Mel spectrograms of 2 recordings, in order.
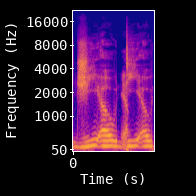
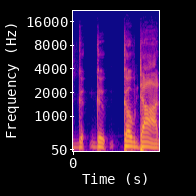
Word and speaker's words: Godot: that they were moving to something like Gau g d o t also pronounced as God do it's gdo is how it's pronounced uh a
